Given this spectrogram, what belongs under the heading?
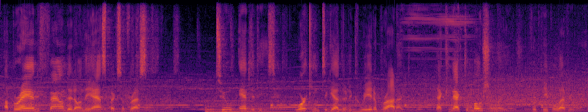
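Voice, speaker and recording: Male ad narrator over loud music. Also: mid-range voice, expressive, fairly quick. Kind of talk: scripted ad narration.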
